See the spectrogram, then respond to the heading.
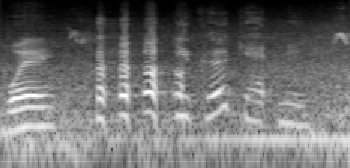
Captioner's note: laughing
